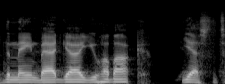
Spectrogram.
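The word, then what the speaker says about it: Yhwach: where I'm thinking like the main bad guy you habak yes that's how you pronounce his name yeah I hate his name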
